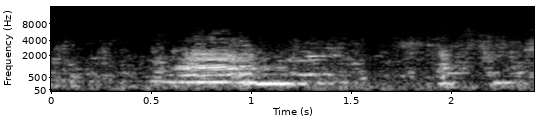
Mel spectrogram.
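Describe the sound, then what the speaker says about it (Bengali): A cow lows once in a long, drawn-out moo at a large, muddy Chandaikona cattle market, fairly close, with crowd murmur and shorter calls from other cattle around it. "তো দেখতে পাচ্ছেন আশেপাশে কিন্তু বিশাল বড় বড় গরু"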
